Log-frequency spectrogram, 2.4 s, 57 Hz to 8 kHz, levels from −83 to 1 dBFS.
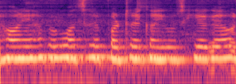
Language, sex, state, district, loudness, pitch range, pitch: Hindi, female, Uttar Pradesh, Shamli, -12 LUFS, 255-265 Hz, 260 Hz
